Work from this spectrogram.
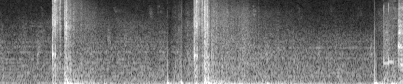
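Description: Artillery fire in the video game Broken Arrow, with booming shots landing at intervals over a constant low rumble, each followed by a rolling echo.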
